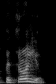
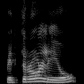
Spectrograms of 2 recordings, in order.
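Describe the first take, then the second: First: "petróleo" ending as -lio; hiatus made diphthong. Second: Said in the usual way. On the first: Shown as a demonstration. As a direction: close the e to i in "petróleo". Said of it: "decimos petróleo". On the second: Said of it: "Reducción de hiato a diptongo".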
